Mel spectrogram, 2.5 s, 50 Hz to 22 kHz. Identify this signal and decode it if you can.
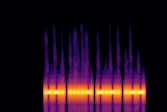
Morse code, heard as a keyed tone, about 40 wpm, 700 Hz. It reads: G4CW
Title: DXCC-100 Call Signs - 4 Characters - 40wpm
